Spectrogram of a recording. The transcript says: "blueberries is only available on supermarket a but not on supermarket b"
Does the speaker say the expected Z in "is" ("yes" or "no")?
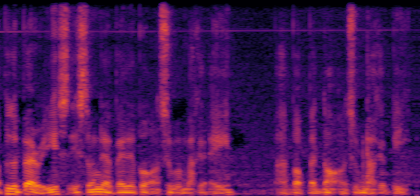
no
